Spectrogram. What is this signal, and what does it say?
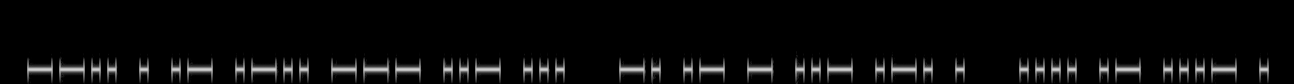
Morse code, heard as a keyed tone, about 15 wpm, 700 Hz. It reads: ZEALOUS NATURE HAVE
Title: Pangram Challenge v2 - 15wpm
